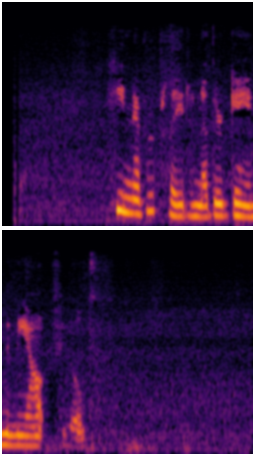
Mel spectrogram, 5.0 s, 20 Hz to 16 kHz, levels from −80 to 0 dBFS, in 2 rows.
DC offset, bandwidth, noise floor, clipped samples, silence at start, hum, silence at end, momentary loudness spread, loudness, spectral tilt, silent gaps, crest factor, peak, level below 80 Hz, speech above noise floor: under 0.1%; 11 kHz; -51 dBFS; under 0.1%; 1.15 s; none; 1.15 s; 15 LU; -21 LUFS; -6.5 dB/octave; none; 18 dB; -4 dBFS; -64 dBFS; 30 dB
